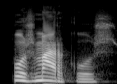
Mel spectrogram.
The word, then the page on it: Posmarcos: lingua galega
